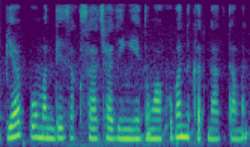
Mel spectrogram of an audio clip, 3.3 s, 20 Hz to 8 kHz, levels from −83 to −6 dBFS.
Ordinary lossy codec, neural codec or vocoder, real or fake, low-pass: MP3, 48 kbps; none; real; 7.2 kHz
